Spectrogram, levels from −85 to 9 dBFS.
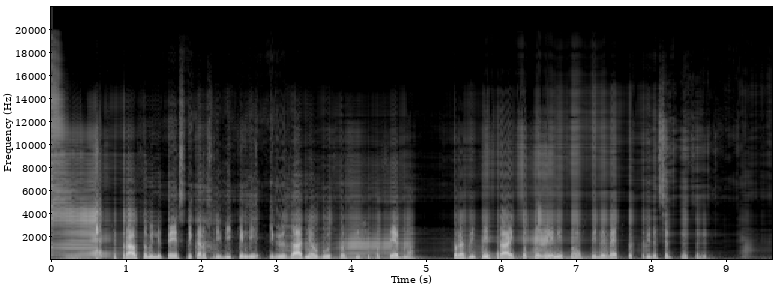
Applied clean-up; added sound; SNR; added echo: neural mask model RNNoise.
